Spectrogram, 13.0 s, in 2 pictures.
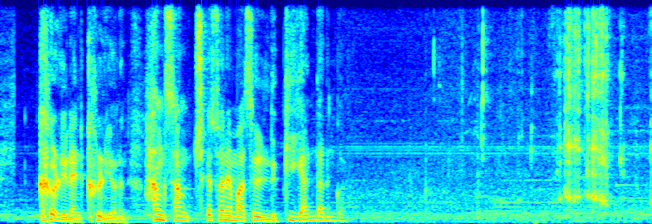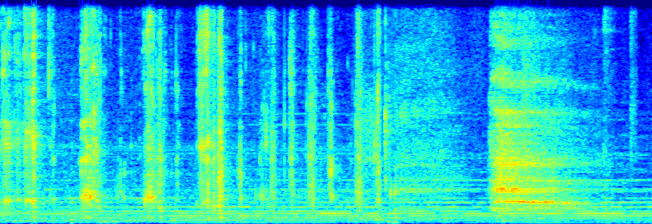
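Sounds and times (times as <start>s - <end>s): soft background music: 0.0s - 13.0s
crisp crunching chewing: 4.2s - 10.6s.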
